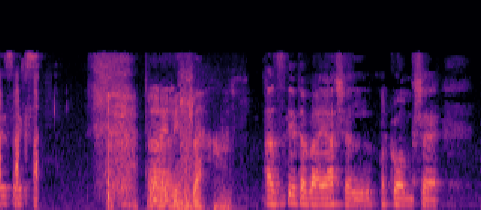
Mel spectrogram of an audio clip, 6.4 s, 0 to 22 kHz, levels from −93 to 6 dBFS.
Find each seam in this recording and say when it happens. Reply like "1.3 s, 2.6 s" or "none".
3.8 s, 5.5 s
